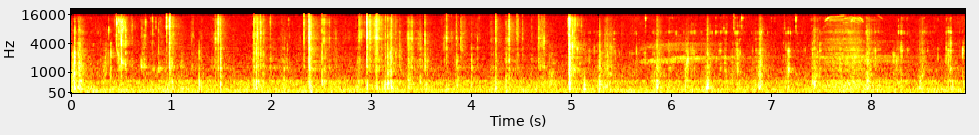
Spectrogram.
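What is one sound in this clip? A young woman crunches crispy food with her mouth close to the microphone.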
